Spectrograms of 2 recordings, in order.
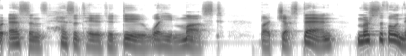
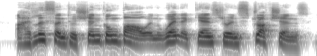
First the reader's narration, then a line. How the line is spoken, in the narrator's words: Yin Hong pleaded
